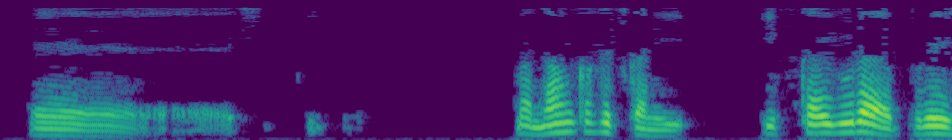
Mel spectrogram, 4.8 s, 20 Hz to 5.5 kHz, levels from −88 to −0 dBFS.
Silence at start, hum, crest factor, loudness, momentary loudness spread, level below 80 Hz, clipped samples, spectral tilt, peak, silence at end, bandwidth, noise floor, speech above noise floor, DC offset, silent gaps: 0.15 s; none; 20 dB; -22 LUFS; 23 LU; -60 dBFS; under 0.1%; -11 dB/octave; -2 dBFS; 0 s; 4.9 kHz; -64 dBFS; 44 dB; under 0.1%; none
